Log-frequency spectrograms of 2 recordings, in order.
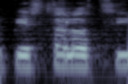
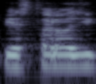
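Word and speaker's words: Pestalozzi: আমি বাংলার লোক তো সেই কারণে পেস্তালসি উচ্চারণ করছি। এটা হচ্ছে লজি, তুমি পেস্তালজি করো, অসুবিধা নেই। পেস্তালসি বাংলায় বলা হয়, ঠিক আছে।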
